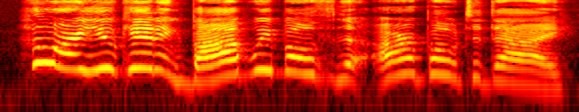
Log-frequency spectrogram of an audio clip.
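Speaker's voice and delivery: high, loud panicked cry; frantic shout. Acted. Sister, terrified in the flood, screams back at Bob. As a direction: yell it over the rising water.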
